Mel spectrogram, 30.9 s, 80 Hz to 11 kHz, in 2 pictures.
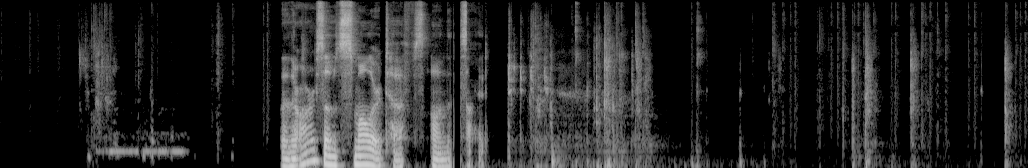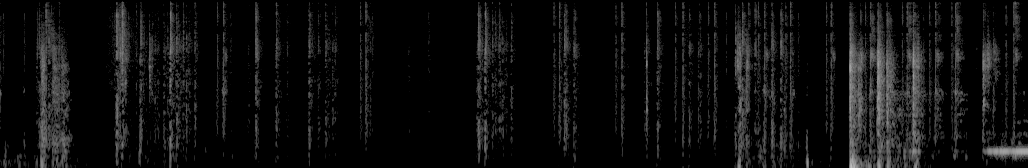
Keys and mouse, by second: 0.0 click, 0.2 click, 0.5 click, 0.9-2.0 ctrl+drag, 1.3 ctrl+s, 2.0-7.9 middle drag, 8.9 shift+d, 9.3 r, 10.4 middle click, 10.6 click, 10.8 middle click, 11.3-13.8 typing, 13.4-16.0 drag, 14.8 g, 15.8 r, 17.6 r, 18.9-21.2 drag, 18.9 g, 22.4 r, 23.6 g, 24.9 r, 25.5 g, 26.3 shift+d, 26.7 r, 27.9 g, 28.3 r, 28.9 s, 29.9 s, 30.8 ctrl+z.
